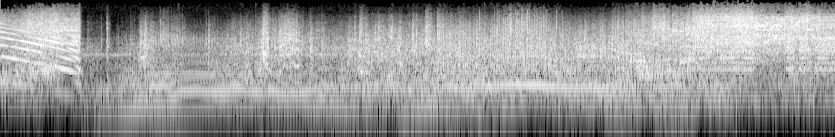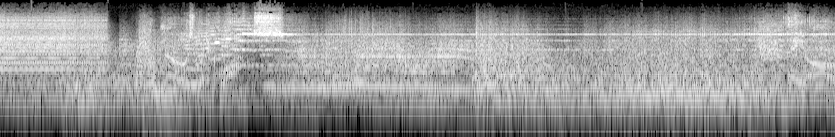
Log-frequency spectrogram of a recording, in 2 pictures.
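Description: A loud car engine roars and revs, its pitch climbing and dropping in repeated surges as it speeds past, sustained and powerful from start to finish.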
